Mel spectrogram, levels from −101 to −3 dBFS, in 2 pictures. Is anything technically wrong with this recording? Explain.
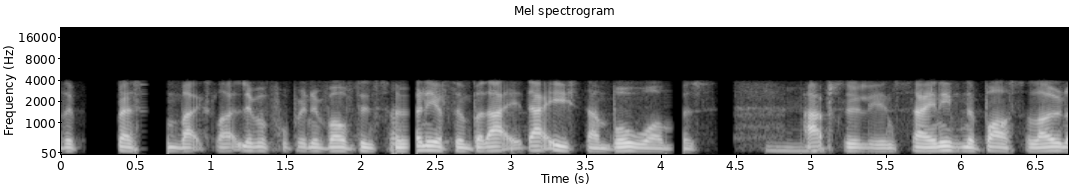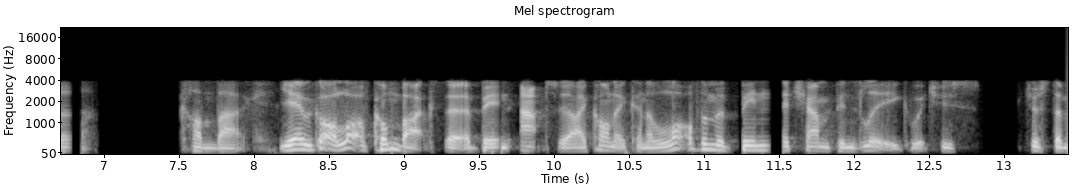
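Yes, the speech has dropouts from packet loss with pitch repetition at 0.54 s (180 ms lost), 2.22 s (120 ms scattered over 160 ms), 4.04 s, 6.74 s (120 ms each), 9.60 s (60 ms) and 11.40 s (140 ms). The receiver fills each loss by repeating the last pitch period, which gives a held, buzzy tone fading over about 50 ms into silence. The speech then cross-fades back in. The telephone-band G.711 coding underneath carries the speech normally.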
